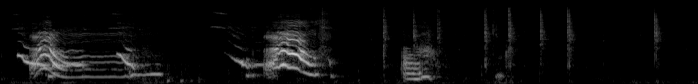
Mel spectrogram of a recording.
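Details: Toy Poodle wanting a game of fetch, letting out two loud wavering whines and a short lower whimper, followed by scattered clicking taps in a quiet room.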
